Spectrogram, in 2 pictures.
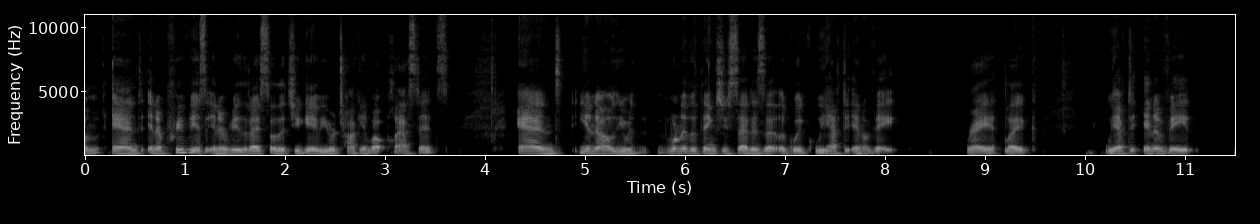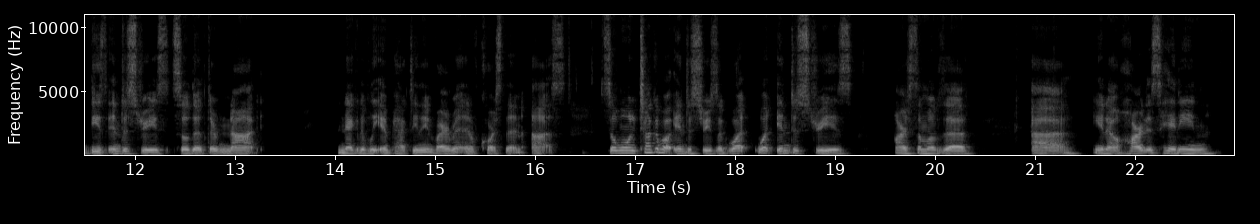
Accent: Flint, Michigan, United States; I'm from Flint, Michigan, and my city has had many struggles.

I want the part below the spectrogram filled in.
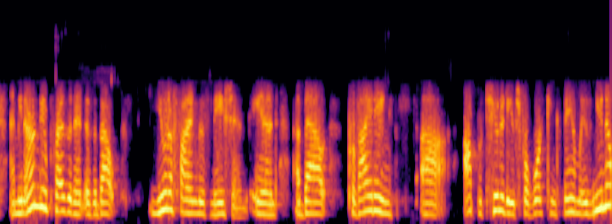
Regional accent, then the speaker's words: Connecticut, United States; That our kids are struggling, especially in the state of Connecticut, which is my hometown, yeah.

